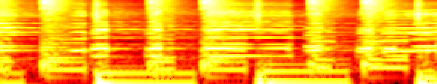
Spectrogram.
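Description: Norteño corrido instrumental break: an accordion plays the melody over a bass note on each beat alternating with strummed chords, in a steady rhythm.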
